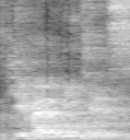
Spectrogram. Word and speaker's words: Kubernetes: It's true, because it's a Greek word, and I'm originally from Cyprus, where Greek is one of the languages. And the right way of saying Kubernetes is Kubernetes, right?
